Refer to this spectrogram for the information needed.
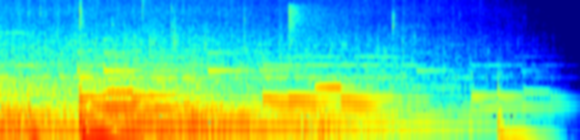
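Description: A drizzle sound effect introducing the Drizzle News segment: steady rain falls in a continuous hiss, with deep thuds near the start and end and sustained low tones underneath, fading out at the close. No one speaks.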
